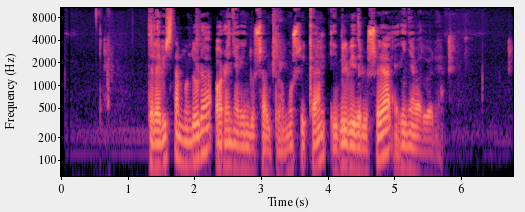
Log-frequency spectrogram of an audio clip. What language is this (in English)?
Basque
